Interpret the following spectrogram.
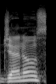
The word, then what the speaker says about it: Genos: Yeah, and Genos, I think is that how you pronounce his name? Genos. Genos, yeah, he looks the dopest.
